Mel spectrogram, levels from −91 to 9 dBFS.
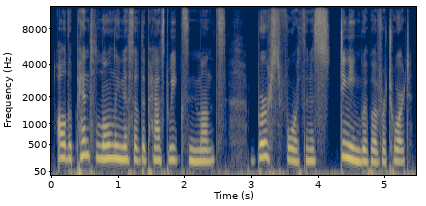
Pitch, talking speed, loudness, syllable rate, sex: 215 Hz, 195 wpm, -18 LUFS, 4.7 syllables/s, female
